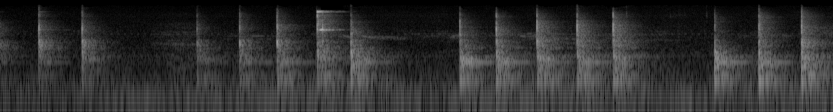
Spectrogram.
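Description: Soft-faced mallet tapping a crankshaft oil seal into the pulley end of a VW air-cooled engine case: quick runs of light taps, about five a second, with short pauses between runs.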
